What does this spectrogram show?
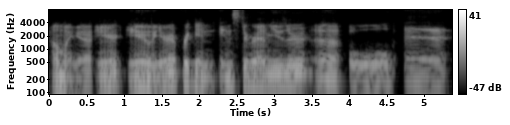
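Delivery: put-on girlfriend voice. Girlfriend sneering at an Instagram user, mocking imitation. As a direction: mimic a disgusted girlfriend, quiet and droning. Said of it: "It was so, what voice?".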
